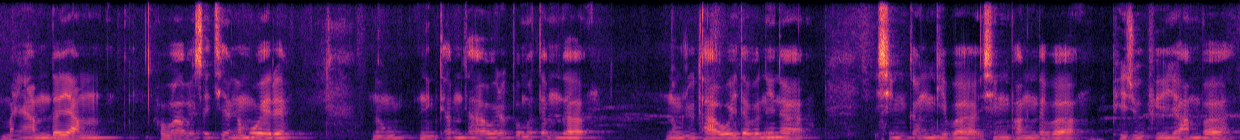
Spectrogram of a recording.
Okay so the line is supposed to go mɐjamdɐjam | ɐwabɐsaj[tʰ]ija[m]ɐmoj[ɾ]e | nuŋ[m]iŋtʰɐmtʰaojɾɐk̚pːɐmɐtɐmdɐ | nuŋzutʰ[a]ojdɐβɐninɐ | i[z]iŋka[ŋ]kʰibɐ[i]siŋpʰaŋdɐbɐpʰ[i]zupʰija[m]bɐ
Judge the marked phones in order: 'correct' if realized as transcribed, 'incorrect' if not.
correct, incorrect: ŋ, correct, incorrect: n, correct, incorrect: s, correct, correct, correct, correct

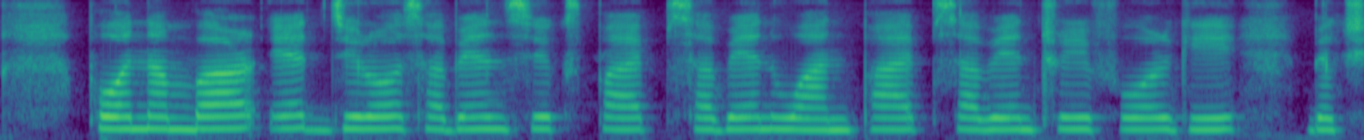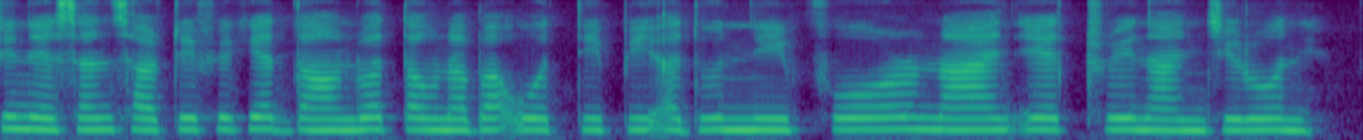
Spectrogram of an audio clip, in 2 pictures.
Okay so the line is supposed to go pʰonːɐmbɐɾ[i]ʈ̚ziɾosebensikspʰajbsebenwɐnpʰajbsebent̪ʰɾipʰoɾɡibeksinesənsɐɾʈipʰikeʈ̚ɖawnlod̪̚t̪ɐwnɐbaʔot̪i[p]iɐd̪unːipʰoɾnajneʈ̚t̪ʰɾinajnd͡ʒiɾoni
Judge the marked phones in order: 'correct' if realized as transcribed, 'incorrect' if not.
incorrect: e, correct

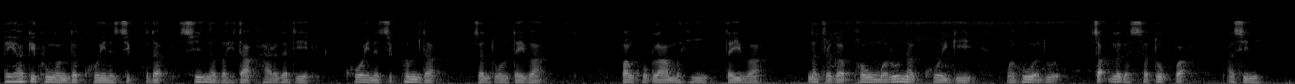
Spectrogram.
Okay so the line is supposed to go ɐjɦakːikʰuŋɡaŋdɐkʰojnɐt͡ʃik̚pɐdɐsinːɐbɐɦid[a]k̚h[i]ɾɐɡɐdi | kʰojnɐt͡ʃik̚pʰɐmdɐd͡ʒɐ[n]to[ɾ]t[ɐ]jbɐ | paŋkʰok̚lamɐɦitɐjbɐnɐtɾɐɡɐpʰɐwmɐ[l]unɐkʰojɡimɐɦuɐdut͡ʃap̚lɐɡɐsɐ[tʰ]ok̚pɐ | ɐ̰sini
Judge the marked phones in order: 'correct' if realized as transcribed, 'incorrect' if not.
correct, incorrect: a, correct, incorrect: l, correct, incorrect: ɾ, incorrect: t

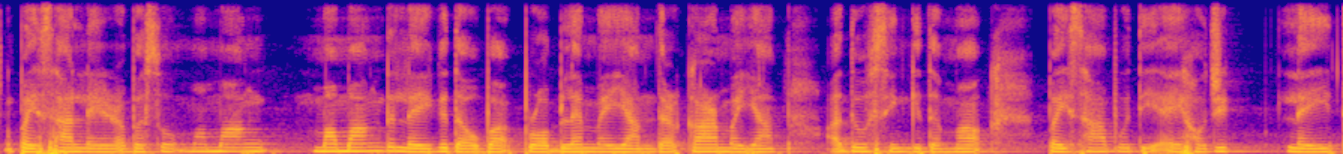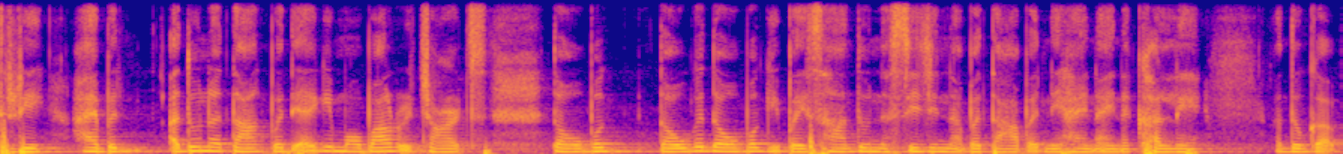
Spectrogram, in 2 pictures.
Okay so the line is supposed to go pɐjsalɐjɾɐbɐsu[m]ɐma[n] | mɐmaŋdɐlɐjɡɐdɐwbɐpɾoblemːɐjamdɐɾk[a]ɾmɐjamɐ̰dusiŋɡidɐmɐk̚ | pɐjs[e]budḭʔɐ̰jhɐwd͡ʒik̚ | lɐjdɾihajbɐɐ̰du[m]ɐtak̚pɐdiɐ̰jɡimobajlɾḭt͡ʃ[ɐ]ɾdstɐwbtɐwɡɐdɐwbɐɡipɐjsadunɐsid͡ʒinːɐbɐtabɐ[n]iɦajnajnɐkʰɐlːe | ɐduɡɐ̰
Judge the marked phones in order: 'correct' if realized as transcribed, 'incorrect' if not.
correct, incorrect: ŋ, correct, incorrect: a, incorrect: n, incorrect: a, correct

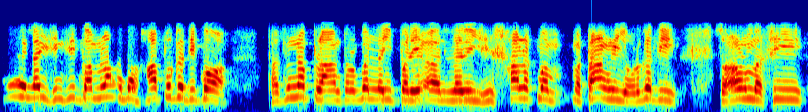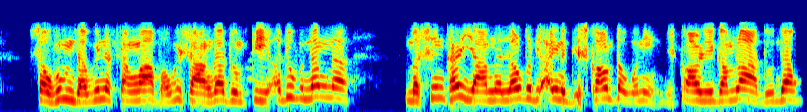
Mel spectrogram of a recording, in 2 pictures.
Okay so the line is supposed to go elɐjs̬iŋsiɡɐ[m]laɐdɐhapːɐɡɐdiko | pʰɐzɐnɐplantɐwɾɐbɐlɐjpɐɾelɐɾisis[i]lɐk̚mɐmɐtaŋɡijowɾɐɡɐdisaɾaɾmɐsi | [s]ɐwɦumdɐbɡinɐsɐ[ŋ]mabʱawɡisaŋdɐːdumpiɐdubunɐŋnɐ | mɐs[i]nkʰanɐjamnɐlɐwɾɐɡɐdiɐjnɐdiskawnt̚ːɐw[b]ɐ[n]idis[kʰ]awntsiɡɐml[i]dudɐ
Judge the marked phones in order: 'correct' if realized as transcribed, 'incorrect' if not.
correct, incorrect: a, correct, correct, correct, incorrect: ɡ, correct, incorrect: k, incorrect: a

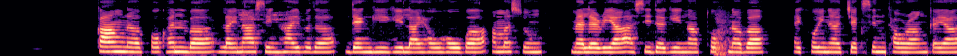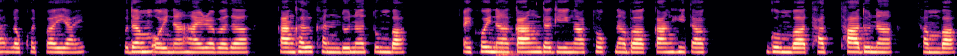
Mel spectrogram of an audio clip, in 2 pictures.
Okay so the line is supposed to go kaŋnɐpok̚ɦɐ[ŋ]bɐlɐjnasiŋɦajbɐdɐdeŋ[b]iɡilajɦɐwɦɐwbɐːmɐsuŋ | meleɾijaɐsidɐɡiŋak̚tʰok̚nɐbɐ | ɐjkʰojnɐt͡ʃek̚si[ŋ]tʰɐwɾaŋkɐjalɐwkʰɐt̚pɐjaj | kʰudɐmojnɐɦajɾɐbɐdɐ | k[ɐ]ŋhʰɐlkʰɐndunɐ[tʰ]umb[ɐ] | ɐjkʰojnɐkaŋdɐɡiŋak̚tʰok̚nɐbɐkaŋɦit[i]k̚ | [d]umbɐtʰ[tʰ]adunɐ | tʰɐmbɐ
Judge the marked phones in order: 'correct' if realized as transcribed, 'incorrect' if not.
incorrect: n, incorrect: ɡ, incorrect: n, incorrect: a, incorrect: t, correct, incorrect: a, incorrect: ɡ, correct

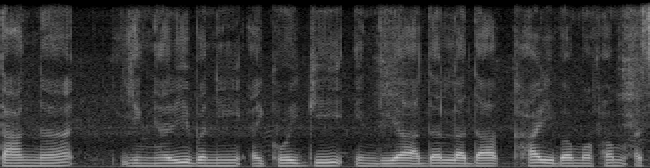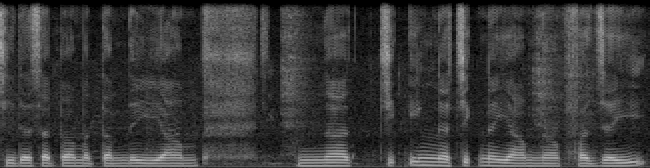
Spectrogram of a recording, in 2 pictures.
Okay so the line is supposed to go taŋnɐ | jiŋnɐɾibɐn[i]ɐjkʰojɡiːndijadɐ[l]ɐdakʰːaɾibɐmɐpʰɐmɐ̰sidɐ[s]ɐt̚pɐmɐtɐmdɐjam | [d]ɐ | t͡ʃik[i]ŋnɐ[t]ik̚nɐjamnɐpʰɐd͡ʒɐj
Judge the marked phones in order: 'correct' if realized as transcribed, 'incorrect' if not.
correct, correct, correct, incorrect: n, correct, incorrect: t͡ʃ

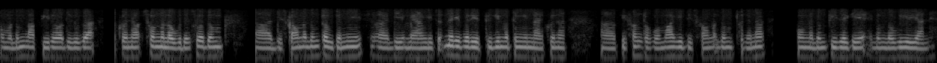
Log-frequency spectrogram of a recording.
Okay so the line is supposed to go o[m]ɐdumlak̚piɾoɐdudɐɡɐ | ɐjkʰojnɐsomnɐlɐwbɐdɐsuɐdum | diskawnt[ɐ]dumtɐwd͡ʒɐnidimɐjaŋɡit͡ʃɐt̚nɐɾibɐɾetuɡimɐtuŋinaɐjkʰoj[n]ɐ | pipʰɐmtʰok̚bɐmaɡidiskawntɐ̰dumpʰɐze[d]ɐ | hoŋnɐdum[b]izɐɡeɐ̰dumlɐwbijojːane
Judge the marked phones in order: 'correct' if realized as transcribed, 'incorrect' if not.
correct, correct, correct, incorrect: n, incorrect: p

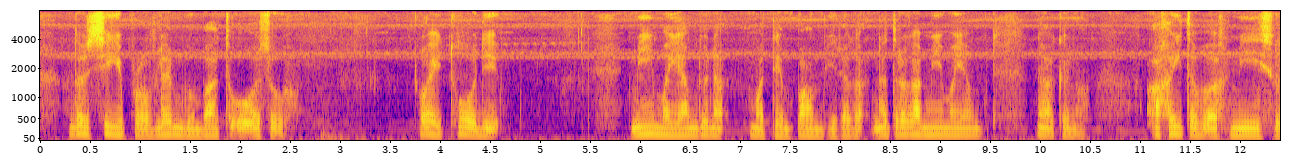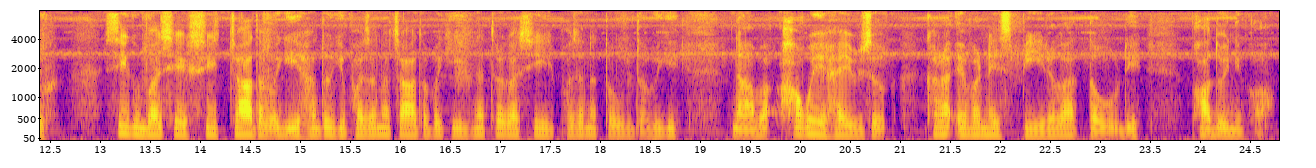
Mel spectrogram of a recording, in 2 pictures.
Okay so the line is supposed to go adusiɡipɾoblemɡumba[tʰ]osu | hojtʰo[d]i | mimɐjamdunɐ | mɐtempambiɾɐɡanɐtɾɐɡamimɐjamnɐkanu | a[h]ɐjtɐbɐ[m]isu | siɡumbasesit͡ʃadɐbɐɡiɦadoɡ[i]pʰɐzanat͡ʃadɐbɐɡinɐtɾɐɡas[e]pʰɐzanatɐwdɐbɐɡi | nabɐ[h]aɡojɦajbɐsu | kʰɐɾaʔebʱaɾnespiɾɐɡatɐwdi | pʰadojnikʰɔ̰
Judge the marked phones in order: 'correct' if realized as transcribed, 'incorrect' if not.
correct, correct, correct, correct, correct, incorrect: i, correct

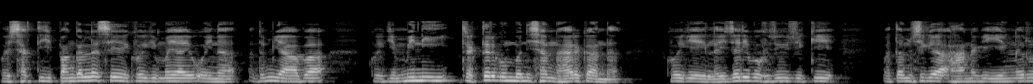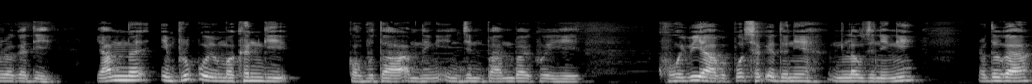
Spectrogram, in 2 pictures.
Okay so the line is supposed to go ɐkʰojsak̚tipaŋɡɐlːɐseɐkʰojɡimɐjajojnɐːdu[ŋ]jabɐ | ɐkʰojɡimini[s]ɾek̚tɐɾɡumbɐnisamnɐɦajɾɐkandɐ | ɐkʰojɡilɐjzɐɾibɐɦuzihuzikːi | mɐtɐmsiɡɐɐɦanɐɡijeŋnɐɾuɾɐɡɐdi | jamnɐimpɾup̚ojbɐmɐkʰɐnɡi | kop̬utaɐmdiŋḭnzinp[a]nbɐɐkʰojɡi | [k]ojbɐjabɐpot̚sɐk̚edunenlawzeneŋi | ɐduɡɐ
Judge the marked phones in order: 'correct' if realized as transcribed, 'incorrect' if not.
incorrect: m, incorrect: t, correct, incorrect: kʰ

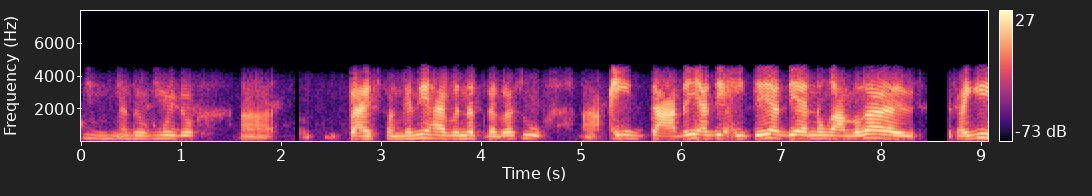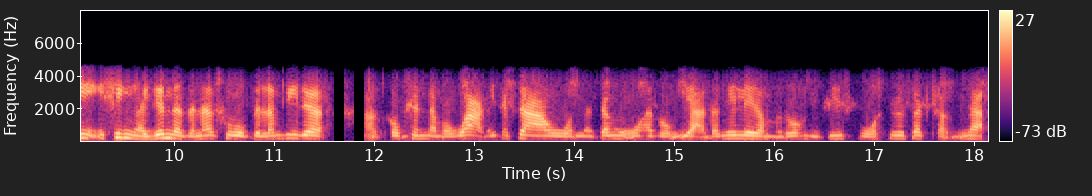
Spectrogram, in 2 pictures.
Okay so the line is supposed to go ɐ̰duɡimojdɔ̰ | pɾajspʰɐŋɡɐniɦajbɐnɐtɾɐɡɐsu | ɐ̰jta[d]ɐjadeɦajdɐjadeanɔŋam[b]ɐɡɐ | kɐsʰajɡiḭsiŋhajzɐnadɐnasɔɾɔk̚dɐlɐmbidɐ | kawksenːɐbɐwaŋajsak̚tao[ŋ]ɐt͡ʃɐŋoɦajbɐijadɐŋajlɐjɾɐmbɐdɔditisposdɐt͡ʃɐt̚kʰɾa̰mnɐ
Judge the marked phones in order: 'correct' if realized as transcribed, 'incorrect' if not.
correct, correct, incorrect: n

